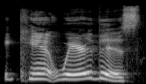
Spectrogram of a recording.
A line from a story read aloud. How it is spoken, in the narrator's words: Thea whined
